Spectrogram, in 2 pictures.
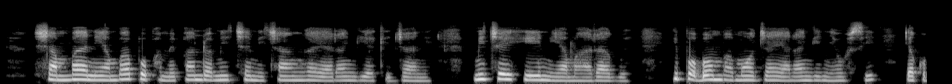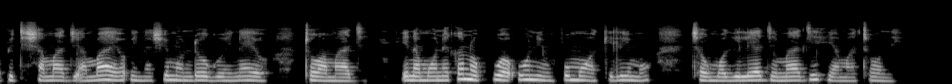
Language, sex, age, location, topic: Swahili, female, 25-35, Nairobi, agriculture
